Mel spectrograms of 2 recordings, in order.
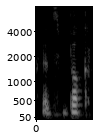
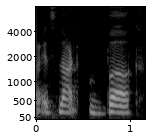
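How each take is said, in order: First: "book" said quick with a short oo; proper short oo. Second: "book" stretched with a strong uh vowel; exaggerated uh. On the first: Teacher to students, showing the right short "book". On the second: Teacher to students, overdoing the uh in "book". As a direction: lean hard on the uh in "book". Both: Shown as a demonstration. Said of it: "I'm just emphasizing here".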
